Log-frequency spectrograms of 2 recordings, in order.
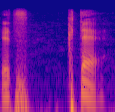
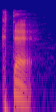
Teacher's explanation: you're just taking the click sound of the K and you're saying a hard T sound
